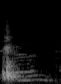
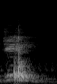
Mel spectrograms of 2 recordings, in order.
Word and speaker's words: Jeune: People ask me, what is your name? And I say, Jeune. And they look at me and they say, how do you spell that? And I say, Jeune. And they put down Jueune. And they say, your name is Dewey. Are you Mr. Jean?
